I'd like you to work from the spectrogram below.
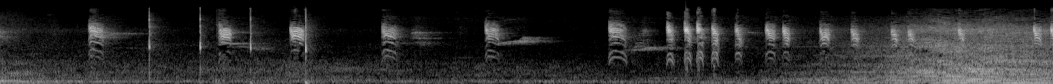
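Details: Eurasian tree sparrow giving single bright chirps spaced about a second apart, then a faster run of clipped chirps at the end as a rushing vehicle-like noise rises.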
